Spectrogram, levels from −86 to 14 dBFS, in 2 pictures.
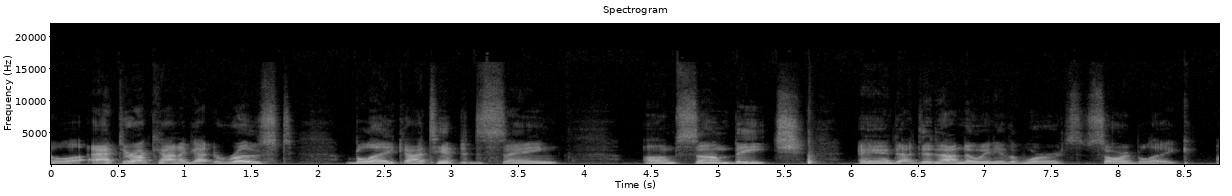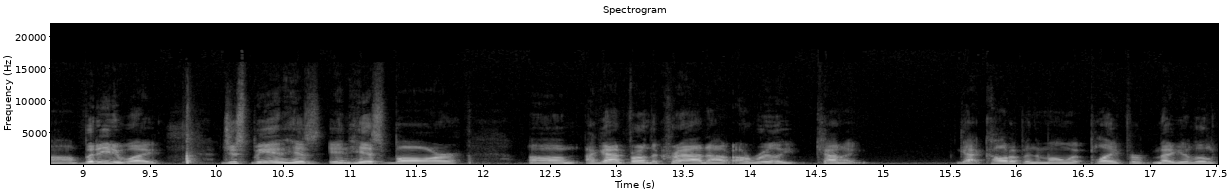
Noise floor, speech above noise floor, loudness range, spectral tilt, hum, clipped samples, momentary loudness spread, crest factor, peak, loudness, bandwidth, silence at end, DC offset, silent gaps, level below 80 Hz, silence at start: -50 dBFS; 29 dB; 4 LU; -6.5 dB/octave; none; under 0.1%; 11 LU; 20 dB; -2 dBFS; -22 LUFS; 14 kHz; 0 s; under 0.1%; none; -56 dBFS; 0 s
